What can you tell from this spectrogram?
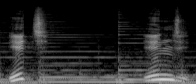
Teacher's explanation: நாவின் இடைப்பகுதி நடு அன்னத்தின் இடைப்பகுதியை பொருந்துவதால் பிறக்கின்றன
